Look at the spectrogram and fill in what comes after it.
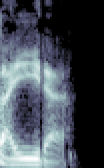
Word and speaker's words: Aida: And there was talk about, um, hope I'm saying this correctly, Quo Vadis Ada. Am I saying that correctly? – Quo Vadis Aida. – Aida, thank you very much.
